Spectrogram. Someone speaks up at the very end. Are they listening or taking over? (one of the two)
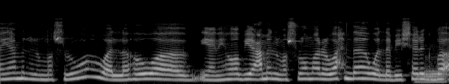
listening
